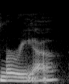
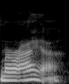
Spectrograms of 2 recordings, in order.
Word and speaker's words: Maria: It's one coffee-stained photo of my grandmother, and at the time we thought her name was Maria, which later out throughout filming and throughout meeting people and learning that her name was actually pronounced Mariah.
